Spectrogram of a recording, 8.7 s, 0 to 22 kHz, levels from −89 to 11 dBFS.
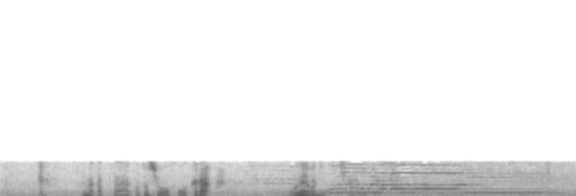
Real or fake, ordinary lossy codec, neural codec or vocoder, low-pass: fake; AAC, 16 kbps; vocoder, 44.1 kHz, 128 mel bands every 512 samples, BigVGAN v2; 7.2 kHz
